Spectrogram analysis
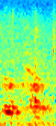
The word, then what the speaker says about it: Urquhart: Did I pronounce your name correctly, ma'am? You're close. Okay, how do you say it? It's Urquhart.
